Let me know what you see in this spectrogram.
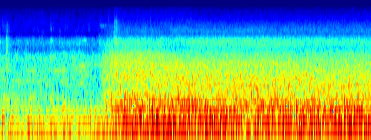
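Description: Passenger train carriage rumbling steadily as it rolls in, then about a second and a half in a sudden switch to a louder, steady rushing noise beside the standing train.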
